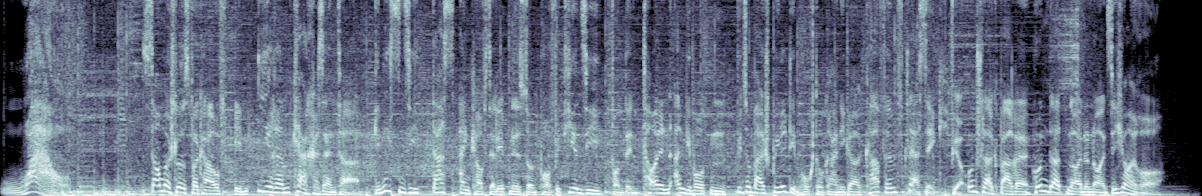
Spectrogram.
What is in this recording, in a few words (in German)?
Spot Sommerschlussverkauf Rock; Kaercher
